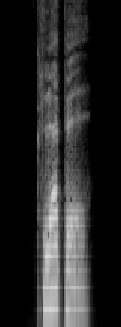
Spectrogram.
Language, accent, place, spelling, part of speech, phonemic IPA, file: German, Germany, Berlin, Klöppel, noun, /ˈklœpl̩/, De-Klöppel.ogg
- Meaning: 1. clapper (the tongue of a bell that sounds it by hitting it from within) 2. lace bobbin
